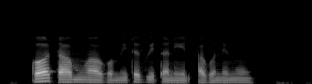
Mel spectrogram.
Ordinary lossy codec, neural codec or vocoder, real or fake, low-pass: AAC, 32 kbps; none; real; 3.6 kHz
